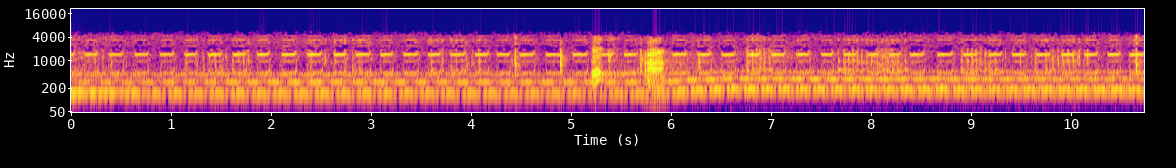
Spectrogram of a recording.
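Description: A telephone being dialed over a steady mechanical hum: rapid repeating clicks run throughout, a couple of sharper clacks land midway, and the droning tone then shifts slightly in pitch.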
